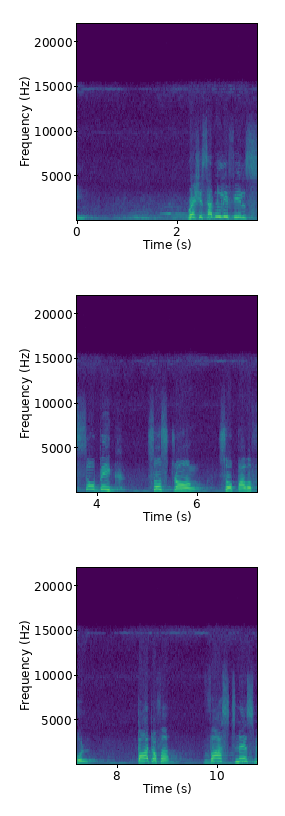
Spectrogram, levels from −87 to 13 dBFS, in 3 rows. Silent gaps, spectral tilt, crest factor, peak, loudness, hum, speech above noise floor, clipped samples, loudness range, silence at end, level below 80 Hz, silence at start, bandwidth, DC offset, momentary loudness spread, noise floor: none; -4.5 dB/octave; 16 dB; -6 dBFS; -20 LUFS; none; 32 dB; under 0.1%; 1 LU; 0 s; -62 dBFS; 0 s; 16 kHz; under 0.1%; 17 LU; -52 dBFS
